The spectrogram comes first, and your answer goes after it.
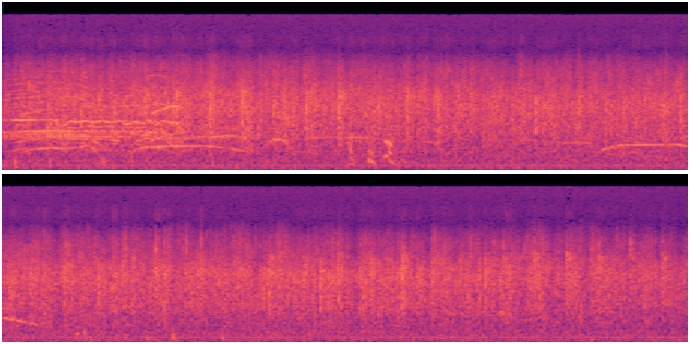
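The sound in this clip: An audience at the Museum of the Moving Image in New York applauds to welcome Academy Award-winning actress Halle Berry. Thick, even clapping runs throughout, with whoops and whistles near the start.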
